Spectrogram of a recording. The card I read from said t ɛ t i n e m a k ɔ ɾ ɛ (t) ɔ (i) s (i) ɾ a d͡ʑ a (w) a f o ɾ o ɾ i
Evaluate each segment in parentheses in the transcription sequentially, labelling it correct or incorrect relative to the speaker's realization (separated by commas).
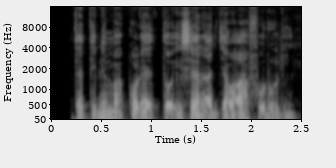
correct, correct, incorrect, correct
